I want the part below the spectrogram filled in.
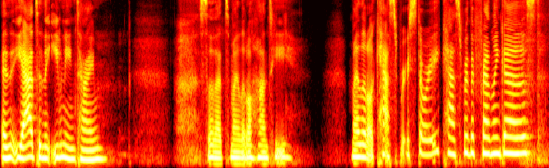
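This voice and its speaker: A woman's voice: mid-range voice, moderate pace, creaky, pauses often. A woman co-hosting a casual podcast, telling stories animatedly and acting out what others said. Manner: animated storyteller, acts out quotes. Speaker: podcast co-host.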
